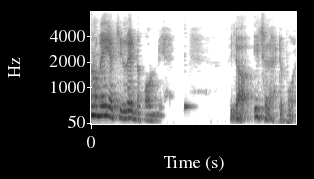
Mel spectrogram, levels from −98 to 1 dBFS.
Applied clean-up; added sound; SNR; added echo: classical method Wiener filter.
